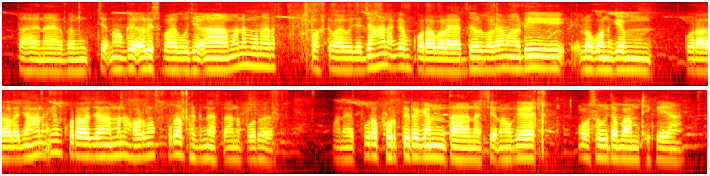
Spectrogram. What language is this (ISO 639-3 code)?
sat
